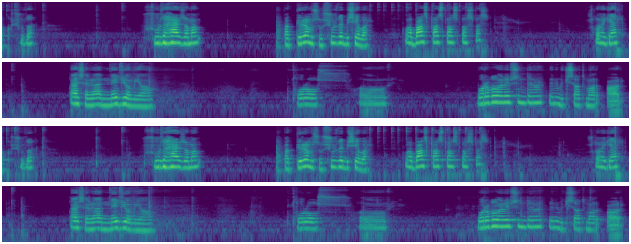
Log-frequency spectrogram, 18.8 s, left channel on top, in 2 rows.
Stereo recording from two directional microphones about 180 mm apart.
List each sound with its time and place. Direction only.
0.1 s speech: 30° left (ahead or behind)
2.0 s a woman's voice: 30° left (ahead or behind)
4.2 s speech: 30° left (ahead or behind)
8.8 s speech: 35° left (ahead or behind)
10.4 s speech: 35° left (ahead or behind)
13.7 s speech: 15° left (ahead or behind)
16.5 s speech: 20° left (ahead or behind)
